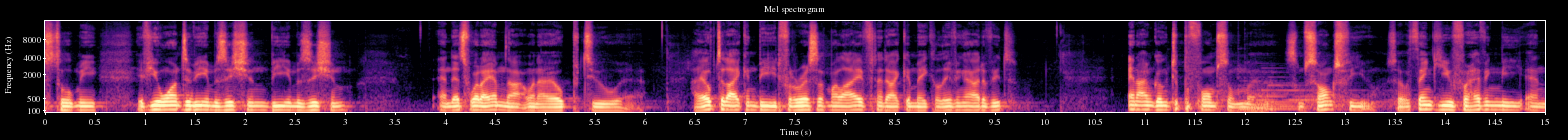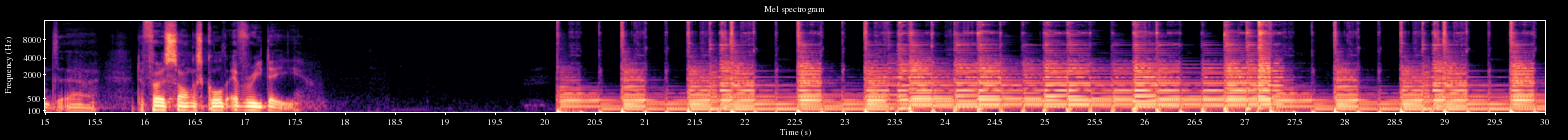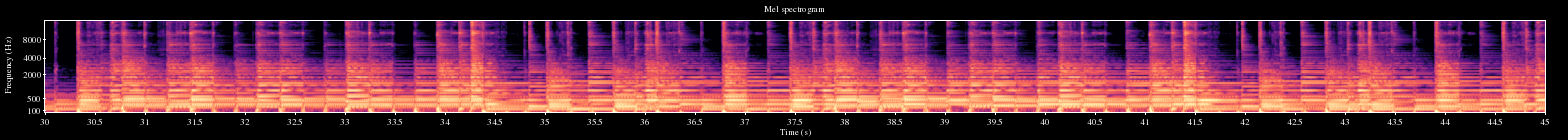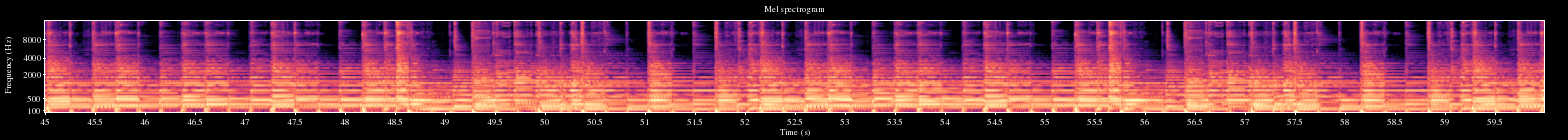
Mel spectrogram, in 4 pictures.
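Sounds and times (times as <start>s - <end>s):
acoustic guitar strumming: 10.1s - 14.4s, 19.8s - 59.9s.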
